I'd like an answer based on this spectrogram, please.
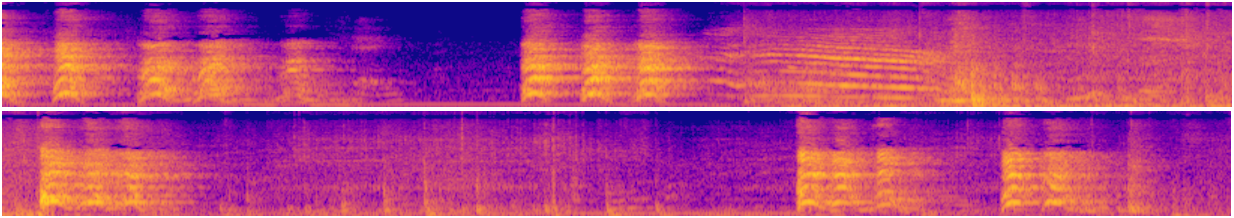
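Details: Siberian huskies Juno and Echo bark at Dash the toy robot in quick clusters of loud barks, interrupted midway by a falling, warbling tone and scuffling noise before more barking bursts return.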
